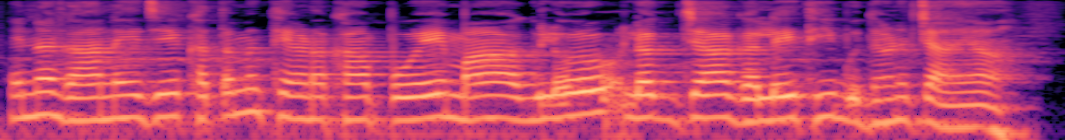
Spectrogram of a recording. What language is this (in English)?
Sindhi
